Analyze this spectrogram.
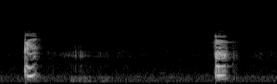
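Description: A baby gasps for breath while crying: two short, sharp, breathy bursts about two seconds apart, with near silence in between.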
